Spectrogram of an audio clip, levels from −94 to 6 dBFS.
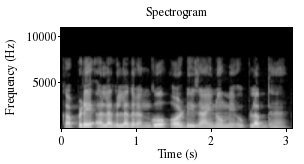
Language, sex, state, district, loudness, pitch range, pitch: Hindi, male, Jharkhand, Ranchi, -16 LUFS, 115-140 Hz, 125 Hz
